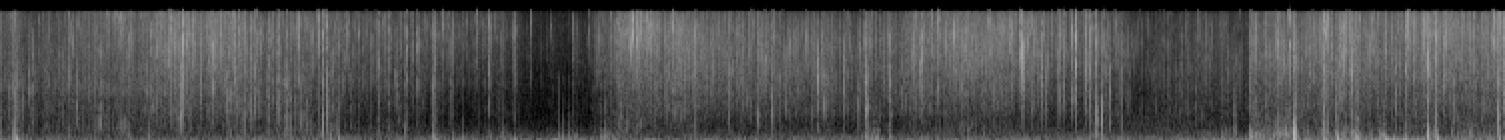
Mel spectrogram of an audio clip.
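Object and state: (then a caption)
Plastic bubble wrap being popped. Fingertips squeeze and pop bunched clear plastic bubble wrap resting on a shoebox lid. Sharp, dry pops and bright crackles come at an irregular pace over a constant crinkling rustle, with a brief quieter stretch partway through. The pops grow a little louder toward the end.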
